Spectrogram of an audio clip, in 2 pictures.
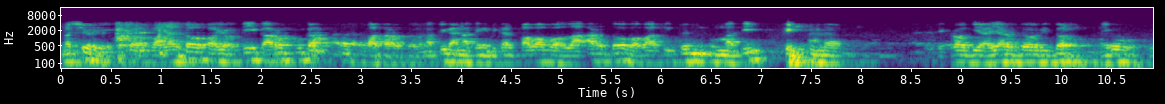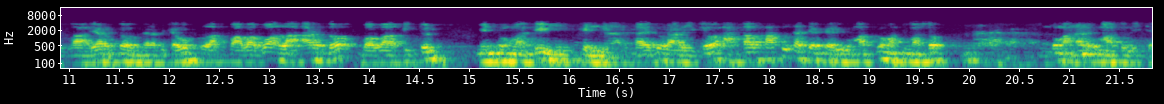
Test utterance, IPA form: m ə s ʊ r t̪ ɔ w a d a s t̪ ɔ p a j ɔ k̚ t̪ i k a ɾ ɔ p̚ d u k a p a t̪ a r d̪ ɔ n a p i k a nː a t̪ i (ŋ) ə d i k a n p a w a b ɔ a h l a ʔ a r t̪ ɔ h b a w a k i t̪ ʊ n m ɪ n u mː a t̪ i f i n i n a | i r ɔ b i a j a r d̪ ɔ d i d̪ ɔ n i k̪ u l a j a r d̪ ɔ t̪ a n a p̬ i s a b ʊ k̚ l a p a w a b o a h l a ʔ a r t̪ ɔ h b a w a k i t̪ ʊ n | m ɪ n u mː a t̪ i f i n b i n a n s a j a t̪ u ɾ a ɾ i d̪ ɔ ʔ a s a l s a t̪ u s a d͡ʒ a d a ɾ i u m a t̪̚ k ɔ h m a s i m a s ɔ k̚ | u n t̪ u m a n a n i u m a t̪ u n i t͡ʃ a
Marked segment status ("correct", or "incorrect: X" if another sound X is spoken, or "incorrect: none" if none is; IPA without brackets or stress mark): correct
